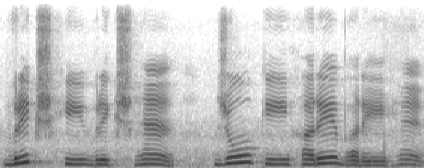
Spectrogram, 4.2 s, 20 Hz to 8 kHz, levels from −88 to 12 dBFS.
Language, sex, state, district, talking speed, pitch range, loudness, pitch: Hindi, female, Punjab, Fazilka, 115 wpm, 210-250 Hz, -17 LUFS, 225 Hz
